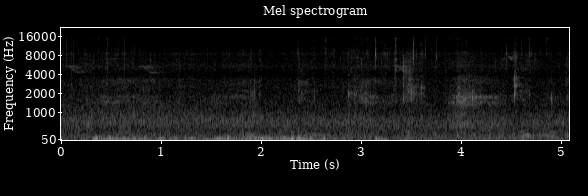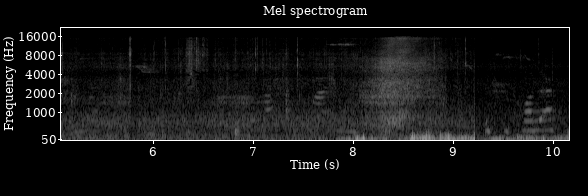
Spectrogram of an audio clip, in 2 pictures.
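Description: Faint outdoor handling noise: low bumps and scattered small clicks, with a brief rush of noise about eight and a half seconds in.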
